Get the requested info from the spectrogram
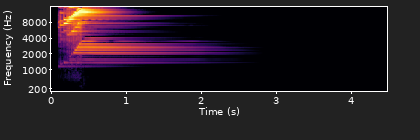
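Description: Intro sound effect: a single bright metallic ding with a quick shimmering onset, ringing out and fading away over about two seconds.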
